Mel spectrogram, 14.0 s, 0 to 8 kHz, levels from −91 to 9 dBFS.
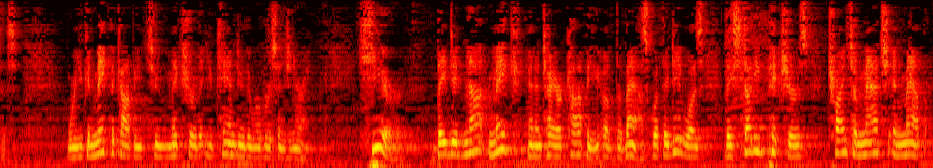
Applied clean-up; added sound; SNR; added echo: none; none; none; reverberation time 0.5 s.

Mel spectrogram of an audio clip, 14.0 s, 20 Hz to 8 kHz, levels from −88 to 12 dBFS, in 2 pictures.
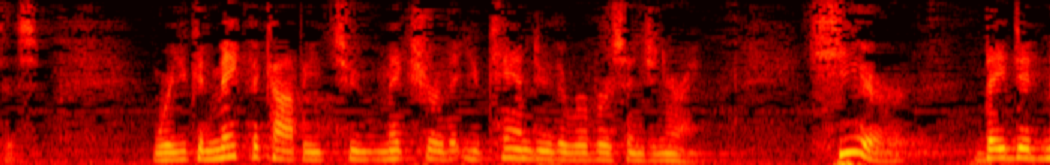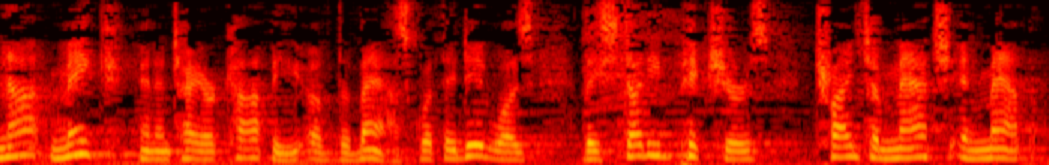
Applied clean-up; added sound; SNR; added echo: none; none; none; none.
